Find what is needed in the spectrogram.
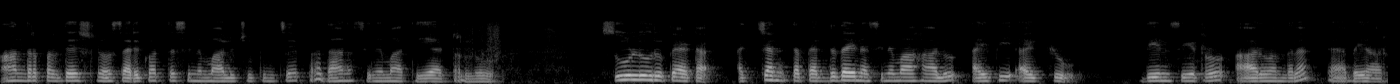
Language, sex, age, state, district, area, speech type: Telugu, female, 30-45, Andhra Pradesh, Konaseema, rural, spontaneous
